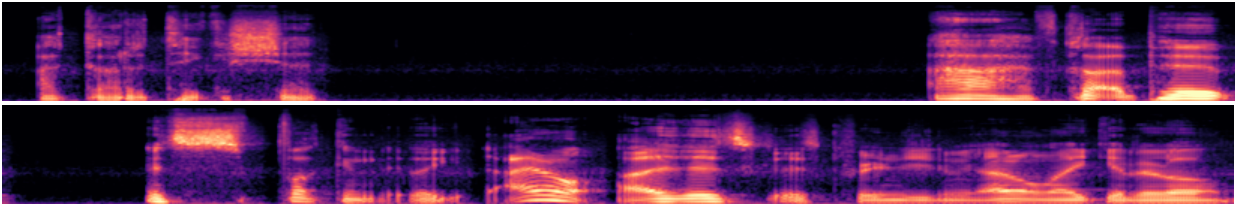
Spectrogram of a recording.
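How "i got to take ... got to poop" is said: imitated British accent. Mocking how british people say they need the toilet: imitating a british accent. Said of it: "I fucking love British accents".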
